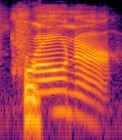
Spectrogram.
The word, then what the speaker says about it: kroner: like the beer bug maybe is it crohn's it's kroner oh okay with an r at the end oh my god show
